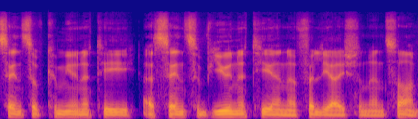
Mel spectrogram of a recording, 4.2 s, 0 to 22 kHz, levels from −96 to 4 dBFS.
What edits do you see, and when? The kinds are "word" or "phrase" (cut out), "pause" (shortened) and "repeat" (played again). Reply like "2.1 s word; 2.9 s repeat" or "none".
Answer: 1.4 s pause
